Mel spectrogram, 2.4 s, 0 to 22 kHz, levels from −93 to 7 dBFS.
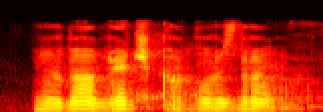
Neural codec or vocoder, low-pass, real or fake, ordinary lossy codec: autoencoder, 22.05 kHz, a latent of 192 numbers a frame, VITS, trained on one speaker; 9.9 kHz; fake; none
